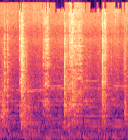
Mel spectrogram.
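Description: Egg bhurji (scrambled eggs with green chilli) frying in a pan, stirred in several loud scraping bursts over a steady close sizzle, with faint utensil clinks.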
